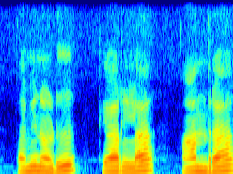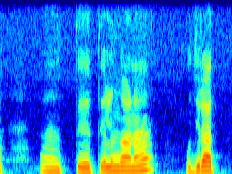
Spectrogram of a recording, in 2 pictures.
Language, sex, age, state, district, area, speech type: Tamil, female, 60+, Tamil Nadu, Tiruvannamalai, rural, spontaneous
